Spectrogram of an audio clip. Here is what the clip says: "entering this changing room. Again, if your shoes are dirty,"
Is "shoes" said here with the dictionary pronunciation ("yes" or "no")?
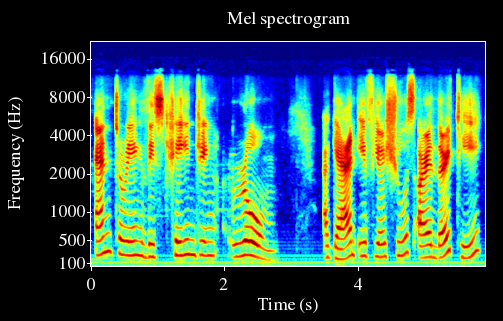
no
